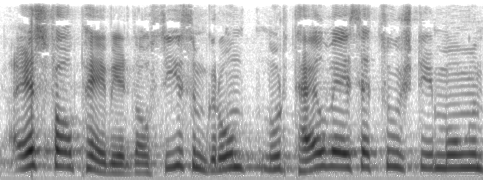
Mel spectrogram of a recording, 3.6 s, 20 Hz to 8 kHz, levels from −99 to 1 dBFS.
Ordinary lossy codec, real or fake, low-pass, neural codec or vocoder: none; real; 7.2 kHz; none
